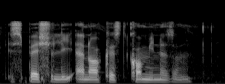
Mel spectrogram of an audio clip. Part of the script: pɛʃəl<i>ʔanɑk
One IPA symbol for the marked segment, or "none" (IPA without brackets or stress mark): i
